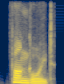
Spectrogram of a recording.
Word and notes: fungoid: Indian

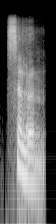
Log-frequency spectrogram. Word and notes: sullen: Indian

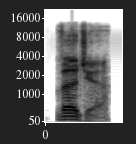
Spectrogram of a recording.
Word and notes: virger: British English

